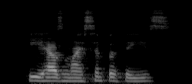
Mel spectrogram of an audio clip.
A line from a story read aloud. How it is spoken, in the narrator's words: Gara muttered into Lee's shoulder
